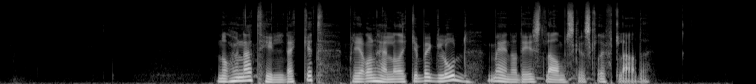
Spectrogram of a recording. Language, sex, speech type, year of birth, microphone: Norwegian, male, read, 1989, Sennheiser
